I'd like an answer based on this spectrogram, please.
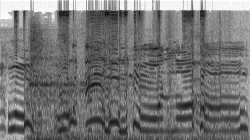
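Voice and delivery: alarido agudo y muy fuerte, alargado; grito de susto. Real, not acted. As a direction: grita de puro susto, con la voz muy arriba. Sobresalto en juego de terror. (grito de susto real, en español)

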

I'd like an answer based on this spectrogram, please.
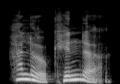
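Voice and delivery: put-on high, slow, sugary greeting to the children; smug stepmother. A narrator's reading. Stepmother greets the children she despises, high and slow. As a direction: lord it over them with a drawn-out hello. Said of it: "sagte sie, die Frau".

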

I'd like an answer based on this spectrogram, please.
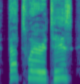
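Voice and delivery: high, loud desperate scream. A narrator's reading. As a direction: scream to drag him upstairs. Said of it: "she screamed".

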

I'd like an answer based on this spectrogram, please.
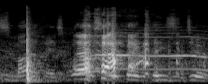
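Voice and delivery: high and loud through laughter; laughing. Real, not acted. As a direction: squeak the question out laughing. Laughing while reading text.

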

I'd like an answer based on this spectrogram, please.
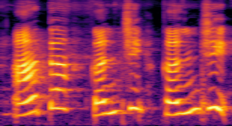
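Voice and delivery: put-on high child's call, rising; a hungry boy calling for gruel; eager little boy calling his mother. A narrator's reading.

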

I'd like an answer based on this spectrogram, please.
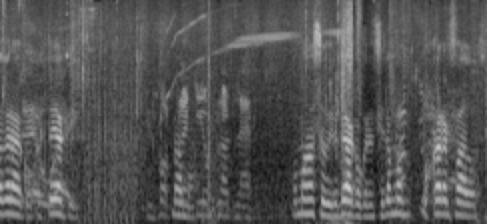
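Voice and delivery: ordinary delivery

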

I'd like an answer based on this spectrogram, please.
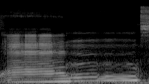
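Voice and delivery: long, soft held build-up; suspenseful drawn-out word. Real, not acted. Narrator awaiting the catch, drawn-out suspense.

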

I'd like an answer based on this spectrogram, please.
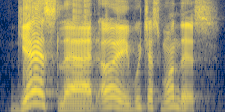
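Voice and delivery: high, loud triumphant shout; excited cheering. Real, not acted. Player to teammate as victory nears, excited cheering. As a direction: cheer your teammate on at full voice.

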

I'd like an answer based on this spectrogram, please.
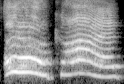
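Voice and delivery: very high, loud mock squeal; imitating excited girls. Imitating girls hit by water at a show, high mock squeal. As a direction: squeal it like girls in the front row. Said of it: "these girls were like".

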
